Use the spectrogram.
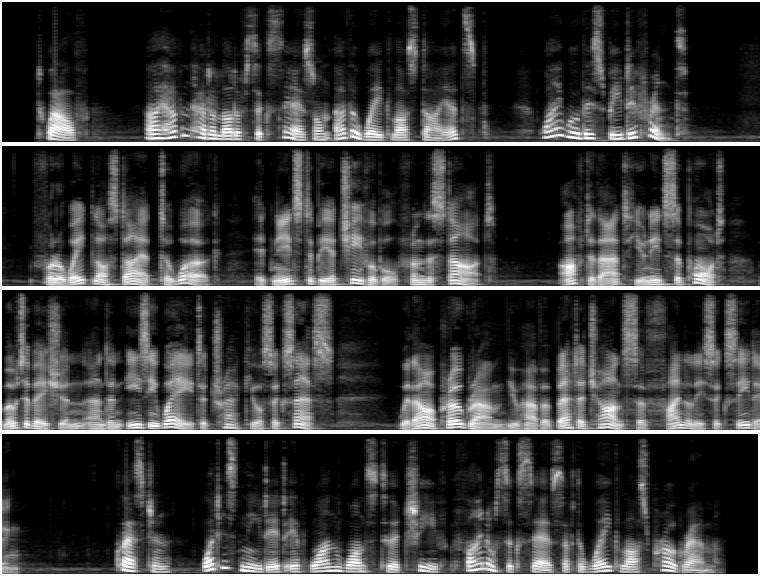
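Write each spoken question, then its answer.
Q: What is needed if one wants to achieve final success of the weight loss program?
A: An achievable start, plus support, motivation and an easy way to track success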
